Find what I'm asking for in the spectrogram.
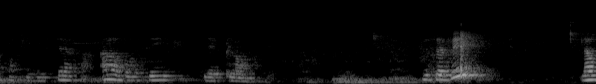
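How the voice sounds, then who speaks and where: A kindergarten teacher, a woman, leading a vocabulary lesson, slowly saying single words again and again for the children to repeat. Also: medium pitch, a little hiss or hum. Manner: slow, drawn-out repetition of single words for children to echo. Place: school classroom. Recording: echoey classroom, slightly dull sound.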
